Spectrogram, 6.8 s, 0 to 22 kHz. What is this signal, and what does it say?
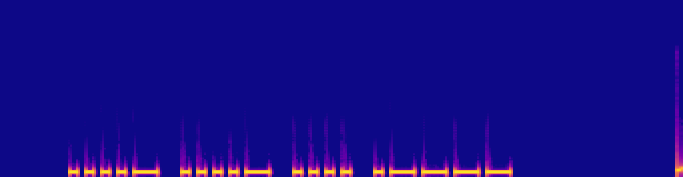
Morse code, heard as a keyed tone, about 15 wpm, 700 Hz. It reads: 44H1
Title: Four Challenging Letter-Number Combinations 15wpm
